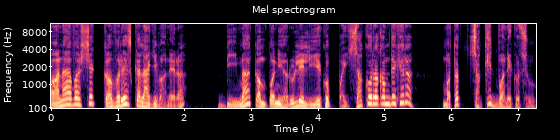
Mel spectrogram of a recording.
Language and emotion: Nepali, surprised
